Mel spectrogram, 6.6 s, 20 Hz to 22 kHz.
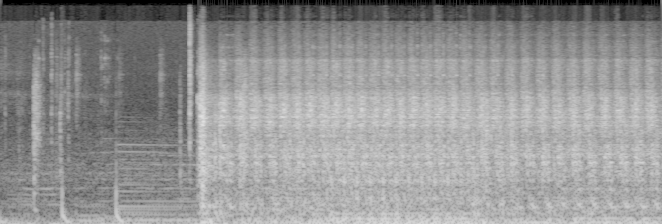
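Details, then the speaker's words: BMW 2002 cranking after a carb swap and distributor work, coil possibly left unplugged: the starter spins the engine steadily but it never fires. The owner suspects no spark, because that distributor uses the old points system they had removed. "that was fast i don't think it's getting a spark though because that one's using the old system with the points which we got rid of"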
